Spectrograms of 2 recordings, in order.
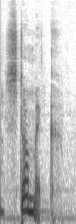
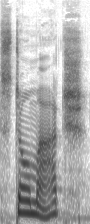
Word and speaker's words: stomach: A lot of people understandably pronounce stow like slow and imagine the ch sound be like the first sound in cheese. They're not. It's not stomach. It's not stomach. It's stomach.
